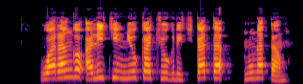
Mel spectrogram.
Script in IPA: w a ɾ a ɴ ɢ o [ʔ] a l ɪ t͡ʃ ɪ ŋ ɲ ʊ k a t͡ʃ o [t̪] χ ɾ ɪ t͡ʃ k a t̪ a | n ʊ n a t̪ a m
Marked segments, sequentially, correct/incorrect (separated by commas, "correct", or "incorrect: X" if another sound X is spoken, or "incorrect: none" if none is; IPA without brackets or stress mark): correct, incorrect: none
